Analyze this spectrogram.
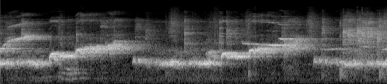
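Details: Captive shamas brought by their owner sing stepped whistled phrases. Low notes climb to higher ones, then drop back, over a faint buzzy upper layer.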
